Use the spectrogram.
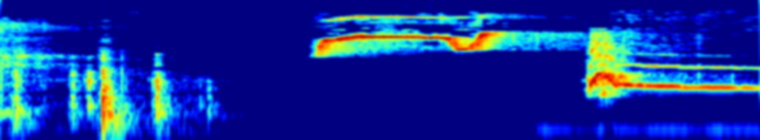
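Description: animal howling

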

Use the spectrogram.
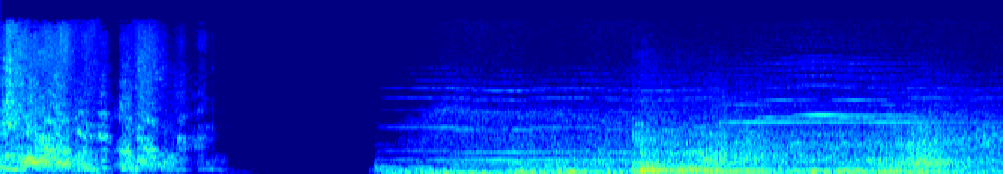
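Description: lion roar

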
